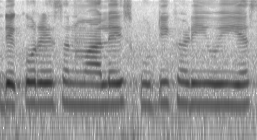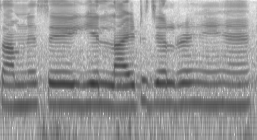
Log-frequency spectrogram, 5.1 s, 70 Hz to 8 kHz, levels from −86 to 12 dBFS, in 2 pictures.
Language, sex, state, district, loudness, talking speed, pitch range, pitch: Hindi, female, Uttar Pradesh, Shamli, -18 LUFS, 150 wpm, 235-245 Hz, 235 Hz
